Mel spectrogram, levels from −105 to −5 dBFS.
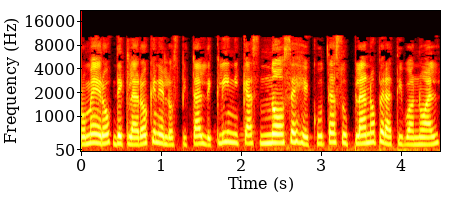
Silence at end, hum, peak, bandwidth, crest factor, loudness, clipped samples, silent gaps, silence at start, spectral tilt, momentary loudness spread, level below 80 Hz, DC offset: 0 s; none; 0 dBFS; 11 kHz; 18 dB; -19 LUFS; under 0.1%; none; 0 s; -4 dB/octave; 6 LU; -50 dBFS; under 0.1%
